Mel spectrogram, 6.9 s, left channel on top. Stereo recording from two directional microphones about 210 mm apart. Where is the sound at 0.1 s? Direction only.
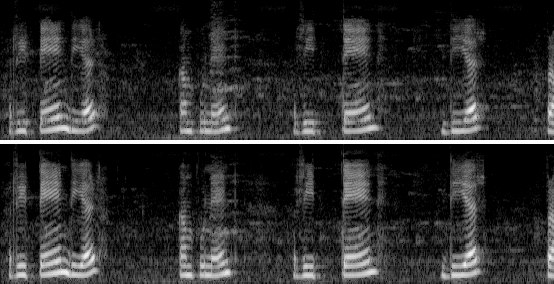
55° right (ahead or behind).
